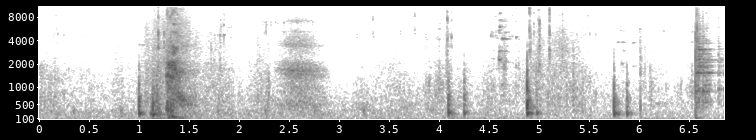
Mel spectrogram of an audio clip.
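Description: Boots step and thud on a hard floor.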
